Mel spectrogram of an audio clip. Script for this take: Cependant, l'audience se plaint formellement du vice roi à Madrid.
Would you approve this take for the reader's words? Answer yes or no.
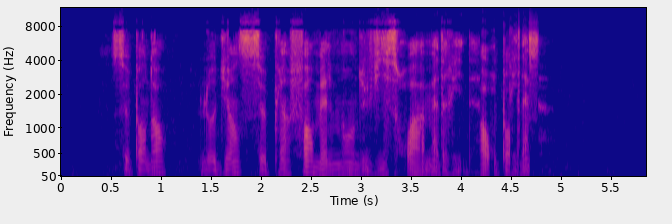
no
